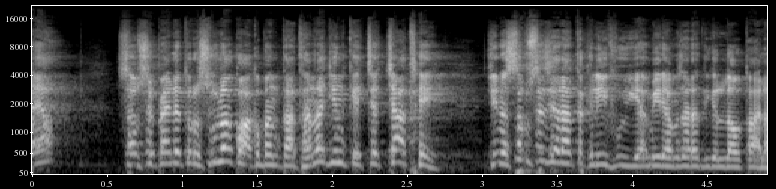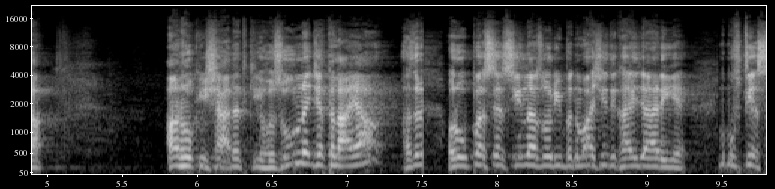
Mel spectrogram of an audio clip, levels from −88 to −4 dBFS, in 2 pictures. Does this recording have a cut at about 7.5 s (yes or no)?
yes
